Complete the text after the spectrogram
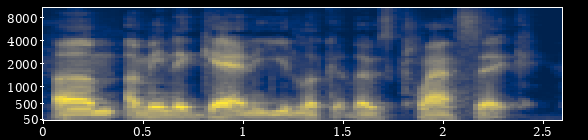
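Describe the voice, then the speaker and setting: A man's voice: low-pitched, steady tone, normal speed, slight background noise. A man with a British accent in casual discussion, hesitant and chatty, often circling back to rephrase himself. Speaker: podcast co-host. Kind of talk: casual chat, discussion of a radio comedy.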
